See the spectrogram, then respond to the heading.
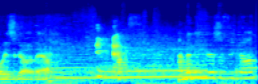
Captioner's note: race car engine; laughs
